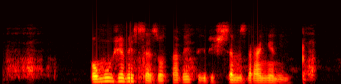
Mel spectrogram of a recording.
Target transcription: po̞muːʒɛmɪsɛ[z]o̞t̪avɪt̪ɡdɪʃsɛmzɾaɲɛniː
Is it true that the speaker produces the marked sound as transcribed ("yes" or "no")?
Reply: yes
